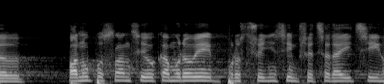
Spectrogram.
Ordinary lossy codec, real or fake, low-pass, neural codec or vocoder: Opus, 24 kbps; real; 7.2 kHz; none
